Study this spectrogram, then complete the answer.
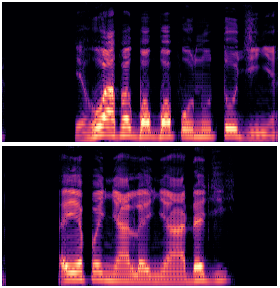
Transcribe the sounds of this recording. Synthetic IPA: jḛ˨ɦo˦wa˨ɸɛ˦ɡ͡bɔ˨ɡ͡bɔ˦ɸo˦nũ˦t̪o˦d͡ʑi˨ɲɛ̰̃˨ | e˦jɛ˦ɸɛ˦ɲã˨lɛ˨ɲã˨a˨ɖɛ˦d͡ʑi˦

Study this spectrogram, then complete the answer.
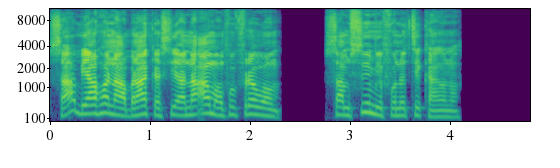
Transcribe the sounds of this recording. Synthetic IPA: saː˨˦bɪ˨a˦ɦɔ˦nã˨a˨bɾã˦kʰa˨sɪ˦a˨nã˦ʔa˦mã˨m˨fʊ˦fɾɛ˦wɔ̃˨m | sã˨msũ˦mĩ˨fʊ˦nʊ̃˦tʰɪ˦kʰã˨nnʊ̃˦

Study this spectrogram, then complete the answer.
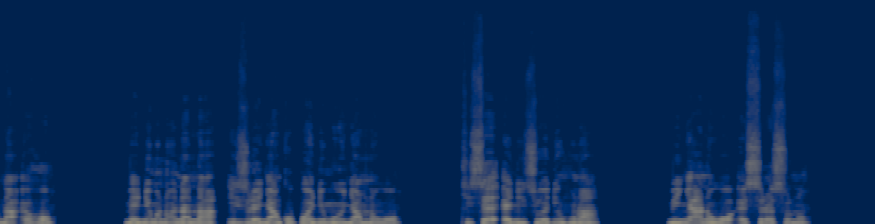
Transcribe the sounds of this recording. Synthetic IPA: nã˨ʔɛ˨ɦɔ˦ | mæ̃˨nĩ˦mnʊ̃˦nã˨nã˦i˦s̬ɾa˨ɲã˨ŋko˦pɔ̃˦æ˦nĩ˦m˨o˨ɲã˦mnʊ̃˦wɔ˦ | tʰɪ˨sɛ˦ʔæ˨nĩ˨sʰu˨æ˨di˦ɦũ˦ɾũ˦˨a̰˨ | mɪ̃˨ɲã˦nʊ̃˨wɔ˨ʔɛ˨sɪ˦ɾɛ˦sʊ˦nʊ̃˦

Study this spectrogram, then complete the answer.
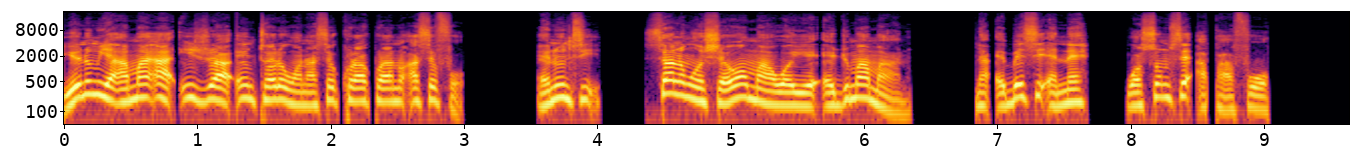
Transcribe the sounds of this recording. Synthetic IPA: jɛ˨˦nũ˦mjɛ˨a˨mã˦a˨ʔi˦s̬ɾa˦˨e˨lʔɪ̃˦n̩˨tʰɔ˦ɾɪ˦wɔ̃˨nã˨sɪ˦kʰʊ˦ɾa˦kʰʊ˦ɾa˦nʊ̃˦ʔa˨sɪ˦fʊ˨ɔ̰˨ | æ˨nũ˦n˦tʰi˦ | sa˦lo˨mɔ̃˨n˨ɕɛ˨˦wɔ˦mãː˨wɔ˨jɛ˨ʔæ˨d͡ʑᶣu˦mã˦mã̰ː˨nʊ̃˨ | nã˨ʔæ˨be˦si˦ɛ˨nɛ̃˦ | wɔ˨sʊ̃˦msɛ˦ʔa̰˨pʰa̰ː˨fʊ˦ɔ˦

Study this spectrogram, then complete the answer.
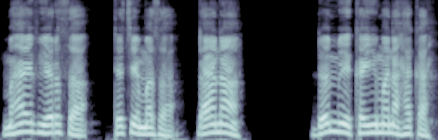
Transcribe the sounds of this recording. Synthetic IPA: ma˦ɦa˦jɸɪ˨jɐ˦rsa˨ʔ | ta˦t͡ʃeː˨mɐ˦s̬a̰˨ɗaː˦naː˦ | dɔ˦mːeː˨ka˦ji˦mɐ˦na˨ɦa˦ka˨ʔ

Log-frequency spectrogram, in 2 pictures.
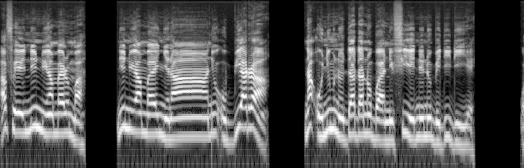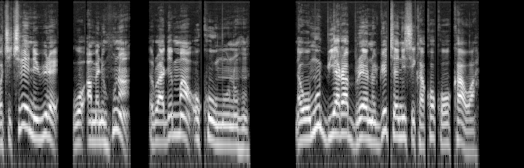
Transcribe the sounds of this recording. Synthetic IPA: a˦fe˨ɾi˨nɪ̃˦nũ˦a˨mã˦ɾɪ˦ma˨ | nɪ̃˦nũ˦a˦mã˦ɲĩ˨nãː˦nɪ̃˦ʔɔ˨bi˦a˦ɾa˦a˨ | nã˨ʔɔ˨nĩ˦mnʊ̃˨da˦da˦nʊ̃˦ba˨nɪ̃˨fi˦e˨nɪ̃˦nʊ̃˦be˨di˦di˨jɛ˨ | wʔɔ˨t͡ɕʰɪ˨t͡ɕʰɪ˦ɾɪ˦˨nɪ̃˨ɥɪ˦ɾɛ˨ | wɔ˨ʔa˨mã˨nɪ̃˨hũ˦nã˨ | ɛ˨wu˨a˨dɪ˦mã˦˨ʔɔ˦kʰo˦˨mũ˦nʊ̃˦ɦʊ̃˦ | nã˨wɔ˨mʊ̃˦bi˦a˦ɾa˦bɾɛ˦˨nʊ̃˨d͡ʑᶣɪ˦tʰɛ˦nɪ̃˦si˨kʰa˨kʰɔ˦kʰɔː˨˦kʰa˦˨wa̰˨

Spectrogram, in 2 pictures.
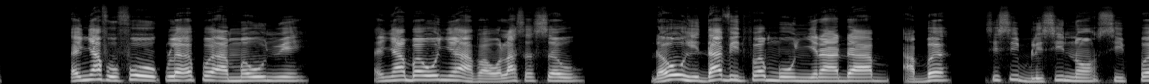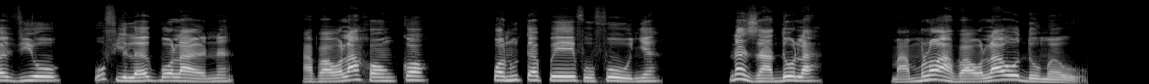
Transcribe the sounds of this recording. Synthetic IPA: ɛ˦ɲã˦fo˨fo˦wo˨k͡plɛ˦ɛ˦ɸɛ˦a˨mɛ̃˨wo˦ɲũ˦e˦ | ɛ̰˨ɲã˦bɛ˦wo˦ɲɛ̃˦a˨βa˨wɔ˨la˦sɛ˦sɛ̃˦wo˦ | ɖɛ˦wo˦ɦi˨d̪a˦vi˦d̪ɸɛ˦mõ˨ɲɾ̃ã˨ɖɛ˦a˨a̰˨bɛ˦ | si˦si˦bli˨si˦nɔ̃˨si˨ɸɛ˦vi˦wo˦ | wo˦fi˨lɛ˨˦ɡ͡bɔ˦la˦ɛ˨nɛ̃˦ | a˨βa˨wɔ˨la˦xɔ˨ŋ̩˦kɔ˦ | k͡pɔ˦nũ˦t̪ɛ˦ɸɛ˦e˦fo˨fo˦wo˨ɲɛ̃˦ | nɛ̃˦zã˨d̪o˦la˦ | mã̰˨mlɔ̃˦a˨βa˨wɔ˨la˦wo˦d̪o˨mɛ̰̃˨o̰˨

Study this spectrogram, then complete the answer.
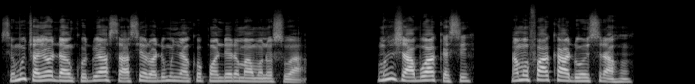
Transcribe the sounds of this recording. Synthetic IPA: sɛ˨mʊ̃˦t͡ɕᶣa˨jɔ˦dã˨ŋ̩˨kʰo˨du˦a˦saː˨sɪ˦ɛ˨ɾʊ˨a˨dɪ˦mʊ̃˦ɲã˨ŋkʰo˦pʰɔ̃˦ndɪ˦ɾɪ˦mã˨mʊ̃˦nʊ̃˦sʊ˨a̰˨ | mʊ̃˦ɕɪ˦ɕ̬ɛ˨a˨bʊ˦a˦kʰɛ˨sɪ˦ | nã˨mʊ̃˦fa˦kʰaː˦˨dʊ̃˦n̩˦sɪ˦ɾa˨ɦʊ̃˦

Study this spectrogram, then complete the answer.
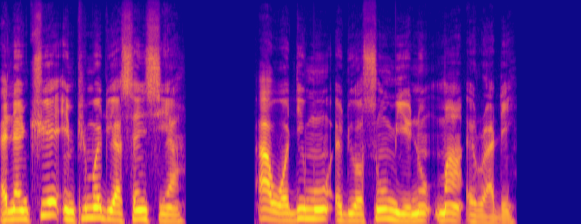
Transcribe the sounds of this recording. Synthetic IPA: ɛ˨nã˨ɲ˨t͡ɕʰy˦e˦m̩˨pʰi˦mũ˦æ˦dɥa˨sɛ̃˦n̩˦sĩ˨a˨ | a˨wɔ˨di˦mʊ̃˦æ˨du˨ɔ˨sʊ̃˦mĩ˨e˨nʊ̃˦mã˦˨ʔæ˨wu˨ɾa̰˨dɪ˦

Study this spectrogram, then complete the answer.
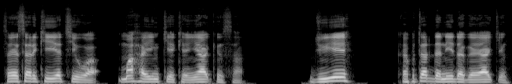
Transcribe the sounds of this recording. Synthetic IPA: sa˦jsɐ˦rk̬ʲiː˦jaː˦t͡ʃeː˦˨waː˨ | ma˦ɦa˨jɪ˦ŋkʲeː˨kʲɐ˦ɲjaː˦kʲʼɪ˨nsa̰˨ʔ | d͡ʒuː˦jeː˦ | ka˨ɸɪ˦tɐ˦rda˨niː˦dɐ˨ɡa˨jaː˦kʲʼɪ˨ŋ

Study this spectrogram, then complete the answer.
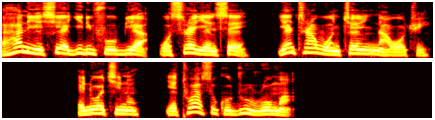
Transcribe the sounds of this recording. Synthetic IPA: ɛ˨ɦa˦nɪ̃˨jɛ˨ɕi˦a˨d͡ʑi˦di˦fʊ˦o˦bi˦a̰˨wʔɔ˨sɾɛ˦jɛ̃˨nsɛ˦ | jɛ˦n̩˦tʰɪ˦ã˦wɔ̃˨ɲ̩˨t͡ɕʰɛ̃˦nːã̰˨wɔ˨t͡ɕᶣɪ̰˦ | ɛ˨nʊ̃˦æ˦t͡ɕʰi˦nʊ̃˦ | jɛ˨tʰʊ˦a˦sʊ˦kʰo˨du˦ɾu˨ɾo˦mã̰˨

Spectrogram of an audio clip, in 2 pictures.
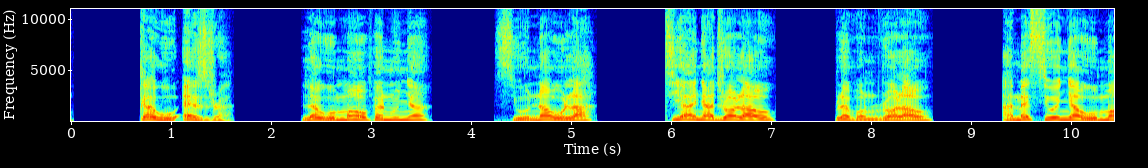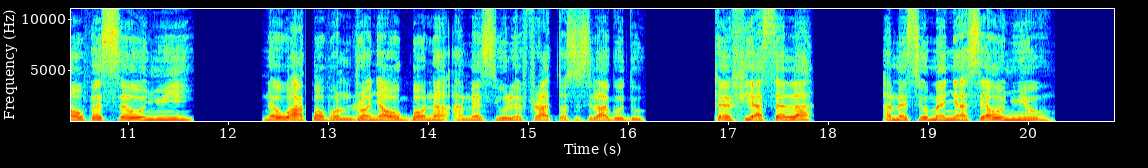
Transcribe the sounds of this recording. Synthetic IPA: kɛ˦wo˨ʔe˦zɾa̰˨ | lɛ˦wo˨mã˦wo˦ɸɛ˦nũ˦ɲã˦ | si˨wo˨nã˦wo˨la˦ | t̪ʰi˦a˦ɲã˨d̪ɾɔ̃˦la˦wo˦ | k͡plɛ˦βɔ˨nũ˨d̪ɾɔ̃˦la˦wo˦ | a̰˨mẽ˨si˨wo˦ɲã˦wo˦mã˦wo˦ɸɛ˦sɛ˦wo˦ɲũ˦i˦ | nɛ̃˦wo˦a˨k͡pɔ˦βɔ˨nũ˨dɾɔ̃˦ɲã˨wo˦ɡ͡bɔ˦nã˦ʔa̰˨mɛ̃˨si˨wo˦lɛ˨fɾa˦˨t̪ɔ˨s̬u˦si˦la˦ɡo˦d̪o˨ | kɛ˦˨fi˦a˨sɛ˦la˦ | a˨mẽ˨si˨wo˦mɛ̃˦ɲã˦˨si˦a˨wo˦ɲũ˦ĩ˦o̰˨

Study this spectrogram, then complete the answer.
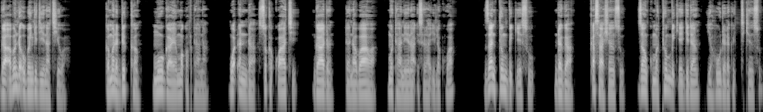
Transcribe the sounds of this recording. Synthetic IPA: ɡaː˨ʔa˨bɪ˦nda˨ʔʊ˨bɐ˦ŋɡʲɪ˦d͡ʒiː˨jɐ˦naː˨t͡ʃeː˦˨waː˨ | ɡ̥ɐ˨me˦na˨dʊ˦kʰːɐ˨mː | oː˦ɡaː˨jɛ˦mːɐ˦kʷʼɔ˨ɸtaː˨naː˦ | wɐ˦ɗɐ˨nda˨sʊ˦ka˨kʷʼaː˦t͡ʃe˨ | ɡaː˦dɔ˨n | d̥a˨na˦baː˦wa˨ | mʊ˦taː˨neː˦na˦ʔɪ˨sɾaː˦ʔiː˦la˨kʷʊ˦wa˦ | zɐ˦˨ntʊ˦mbɪ˨kʲʼeː˨su˨ | dɐ˨ɡa˨ | kʼɐ˦saː˨ʃɛ˦nsu˨ | zɐ˦˨ŋkʷʊ˦ma˦tʊ˦mbɪ˨kʲʼeː˨ɡʲɪ˦dɐ˦ŋjɐ˨ɦʊ˦daː˨dɐ˨ɡa˨t͡ʃɪ̥˦kʲɪ˦nsu˨ʔ

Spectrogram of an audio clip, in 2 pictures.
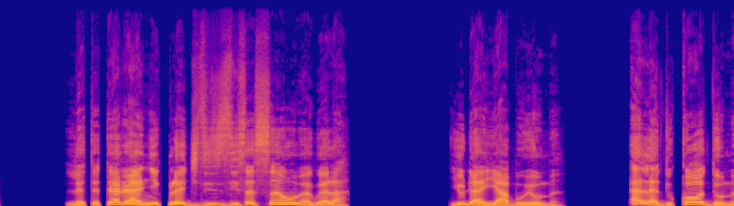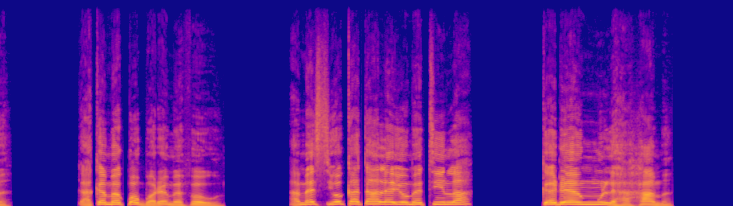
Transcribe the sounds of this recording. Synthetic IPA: le˨t̪ɛ˨t̪ɛ˦ɖe˦a˨ɲĩ˦k͡ple˦d͡ʑi˨zi˦zi˦se˦sɛ̃˦wo˦mɛ̃˨ɡ͡bɛ˦la˦ | ju˦ɖa˨ji˨a˨bo˨jo˦mɛ̰̃˨ | ɛ˦lɛ˨d̪u˨kɔ˦wo˦d̪o˨mɛ̰̃˨ | ɡ̥a˨kɛ˦mɛ̃˦k͡pɔ˦ɡ͡bɔ˨ɖɛ˦mɛ̃˨ɸɛ˦wo̰˨ | a˨me˨si˨wo˦ka˦t̪ã˦lɛ˦jo˦mẽ˨t̪ĩ˦la˦ | kɛ˦ɖe˦ŋũ˦le˨ɦa˨xa˦mɛ̰̃˨

